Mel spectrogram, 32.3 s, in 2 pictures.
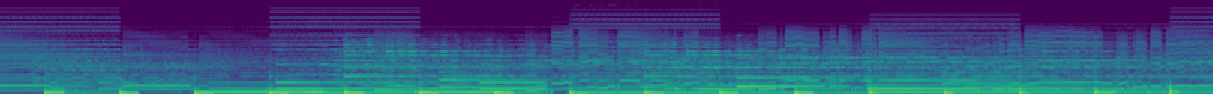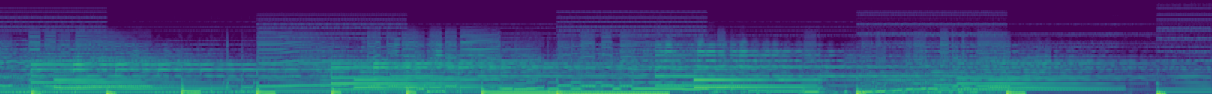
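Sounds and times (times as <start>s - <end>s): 
electric guitar solo chords in C at 120 BPM: 0.0s - 32.3s.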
